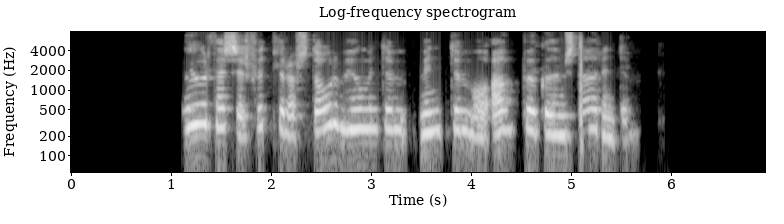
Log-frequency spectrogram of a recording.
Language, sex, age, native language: Icelandic, female, 40-49, Icelandic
